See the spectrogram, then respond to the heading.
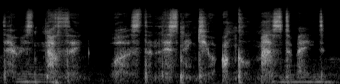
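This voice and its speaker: A man's voice: a little fast, sharp tone, whispered. An actor playing an awkward, frank teenage boy in a radio play, with a blunt, confiding manner. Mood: deadpan, confiding. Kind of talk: radio play monologue and dialogue.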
